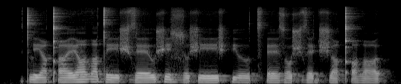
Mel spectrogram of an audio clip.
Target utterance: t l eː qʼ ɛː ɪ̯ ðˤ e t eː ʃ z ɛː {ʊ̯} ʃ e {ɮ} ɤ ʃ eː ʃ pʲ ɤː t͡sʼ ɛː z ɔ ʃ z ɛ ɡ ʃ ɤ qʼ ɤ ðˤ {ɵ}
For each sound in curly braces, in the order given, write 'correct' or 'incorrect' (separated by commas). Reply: correct, correct, incorrect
